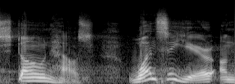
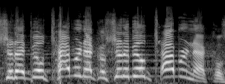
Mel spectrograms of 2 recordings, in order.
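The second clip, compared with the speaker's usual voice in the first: put-on, frantic, panicked, very high-pitched yell. Retelling a Bible scene where a disciple freaks out, retelling a panicked yell. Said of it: "He begins to yell".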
